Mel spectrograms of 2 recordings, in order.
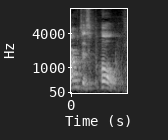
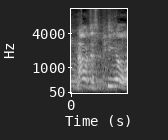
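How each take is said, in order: First: Said in the usual way. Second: P O spelled letter by letter, no R; the word poor spelled as P O, too broke for the R; spelled out without R. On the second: Shown as a demonstration. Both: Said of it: "couldn't even afford the other O R".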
